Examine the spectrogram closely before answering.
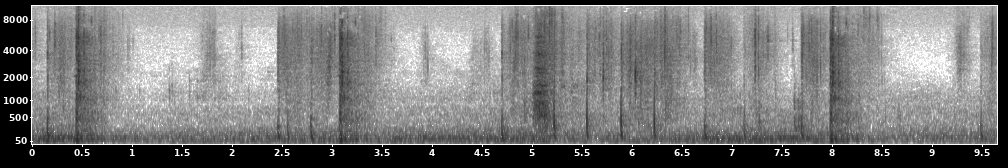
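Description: A wooden door is pushed open with a knock.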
